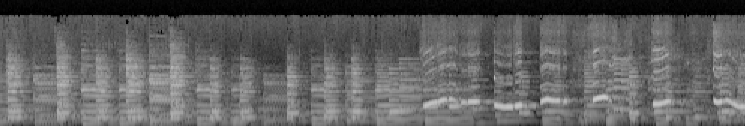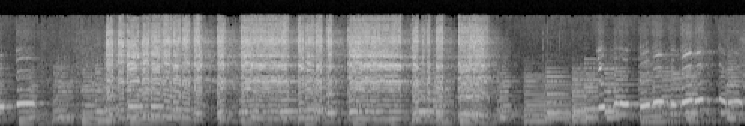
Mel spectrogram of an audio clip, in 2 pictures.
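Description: Graham Garden plays a swanee whistle that slides up and down through a jazzy tune over steady instrumental backing, then Barry Cryer's loud, buzzy kazoo takes the melody before the whistle's gliding notes return.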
